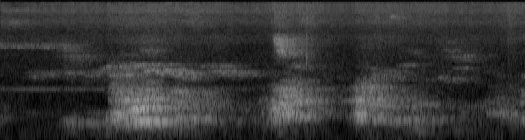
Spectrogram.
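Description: Several dogs bark at a distance, a few separate muffled barks rising and falling without talk.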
